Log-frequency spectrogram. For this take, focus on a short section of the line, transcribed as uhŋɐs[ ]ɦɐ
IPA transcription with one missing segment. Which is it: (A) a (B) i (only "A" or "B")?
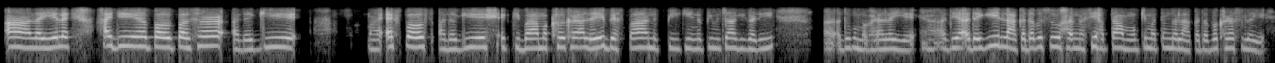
B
